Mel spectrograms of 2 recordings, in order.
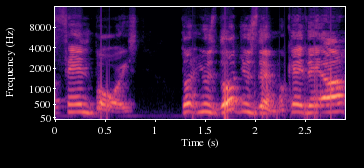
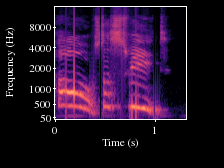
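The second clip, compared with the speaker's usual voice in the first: put-on high, gushing girlish voice; happy Lilia; 8 semitones higher than usual. Teacher voicing happy Lilia, high and sweet. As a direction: coo it like a girl in love. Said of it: "Lilia is happy. She says".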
